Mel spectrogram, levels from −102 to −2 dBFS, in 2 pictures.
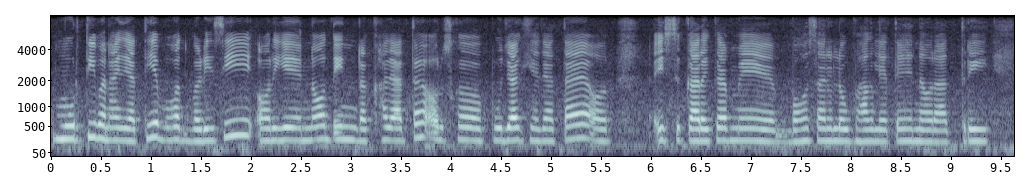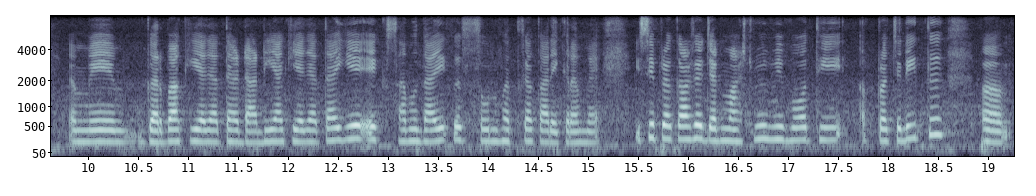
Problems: none marked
